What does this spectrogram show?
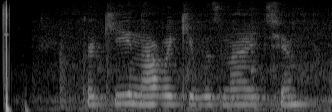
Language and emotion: Russian, neutral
